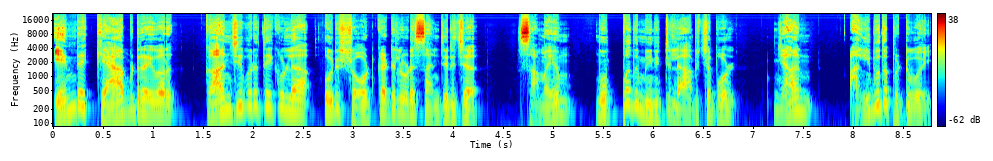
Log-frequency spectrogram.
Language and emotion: Malayalam, surprised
